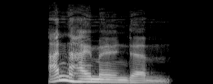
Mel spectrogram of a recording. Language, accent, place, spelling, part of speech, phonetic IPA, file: German, Germany, Berlin, anheimelndem, adjective, [ˈanˌhaɪ̯ml̩ndəm], De-anheimelndem.ogg
- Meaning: strong dative masculine/neuter singular of anheimelnd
